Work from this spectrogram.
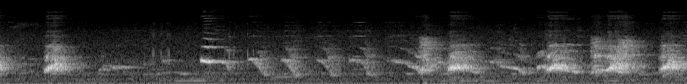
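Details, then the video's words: Dog barking as a neighbourhood noise nuisance, recorded for local council noise monitoring; sharp loud barks mixed with whining, yelping tones, bursts at irregular intervals and clustering into quick repeated barks toward the end. "Dog barking"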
